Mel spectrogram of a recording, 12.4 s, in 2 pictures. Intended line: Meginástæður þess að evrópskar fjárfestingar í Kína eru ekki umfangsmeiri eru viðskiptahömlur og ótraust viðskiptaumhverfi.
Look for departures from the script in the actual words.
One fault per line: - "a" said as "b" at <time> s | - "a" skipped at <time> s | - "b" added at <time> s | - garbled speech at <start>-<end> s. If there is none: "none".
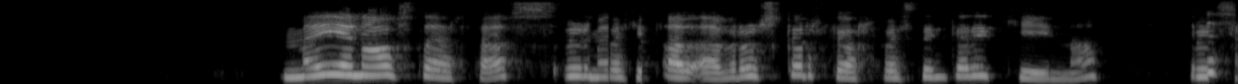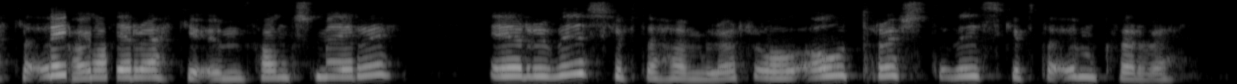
- garbled speech at 2.8-3.3 s
- garbled speech at 6.0-6.8 s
